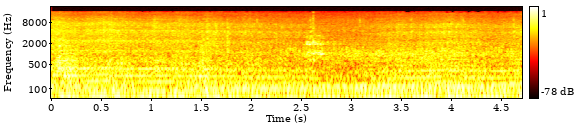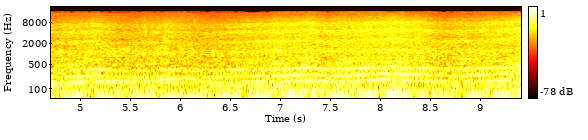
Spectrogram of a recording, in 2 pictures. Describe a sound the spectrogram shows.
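A bus engine rumbles steadily as the bus drives and turns.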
